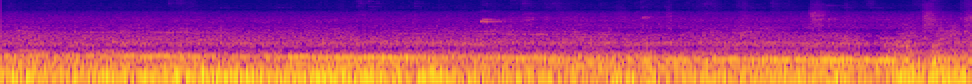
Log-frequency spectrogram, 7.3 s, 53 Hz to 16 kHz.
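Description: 103 series electric train running, heard from inside the car near the line breaker: a steady heavy rumble of wheels and running gear, with a whine that falls slowly in pitch.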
